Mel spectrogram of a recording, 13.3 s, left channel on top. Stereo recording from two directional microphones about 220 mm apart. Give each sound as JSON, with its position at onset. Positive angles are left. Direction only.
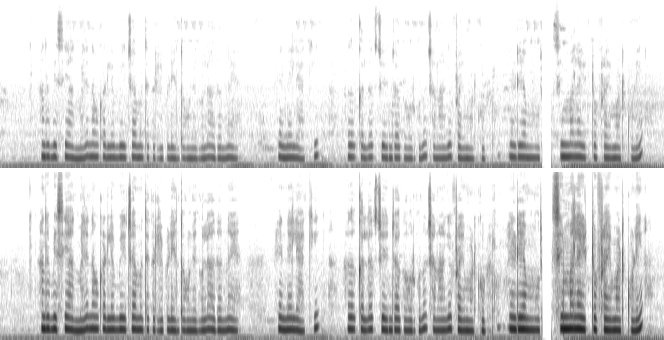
{"t": 0.5, "sound": "speech", "side_deg": -40}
